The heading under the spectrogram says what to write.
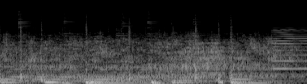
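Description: A propeller airplane engine drones steadily and loudly, a continuous throbbing hum with rough pulsing, as the aircraft flies overhead.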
